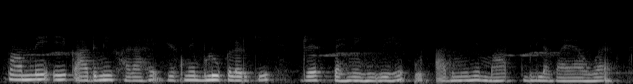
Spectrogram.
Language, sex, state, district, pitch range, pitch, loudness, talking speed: Hindi, female, Bihar, East Champaran, 170-200 Hz, 185 Hz, -28 LUFS, 200 wpm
